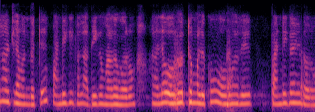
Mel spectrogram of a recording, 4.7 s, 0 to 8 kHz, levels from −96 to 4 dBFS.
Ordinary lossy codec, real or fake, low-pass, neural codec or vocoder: Opus, 32 kbps; fake; 7.2 kHz; codec, 44.1 kHz, 2.6 kbps, DAC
